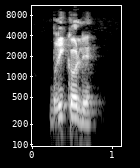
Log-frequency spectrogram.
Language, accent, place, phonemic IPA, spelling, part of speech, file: French, France, Lyon, /bʁi.kɔ.le/, bricoler, verb, LL-Q150 (fra)-bricoler.wav
- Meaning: 1. to do DIY 2. to tinker (to fiddle with something in an attempt to fix, mend or improve it)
